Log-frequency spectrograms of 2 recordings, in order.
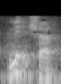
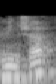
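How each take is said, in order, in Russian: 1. Перед sh звука n нет. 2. Перед sh есть звук n.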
